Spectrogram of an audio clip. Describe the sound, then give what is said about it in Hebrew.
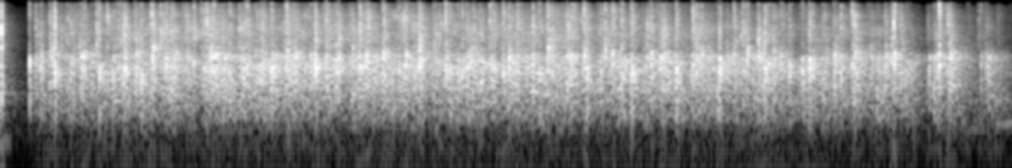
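Steady, dense audience applause for a large evening Kabbalah study group fills the whole stretch at a loud, even level, a wash of overlapping claps with no voices standing out, fading off right at the end. “תנו להם מחיאות כפיים בבקשה.”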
